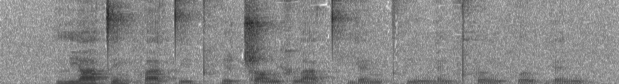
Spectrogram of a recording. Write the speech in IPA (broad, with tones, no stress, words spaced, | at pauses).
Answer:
ljä˥t̪i˨nfä˥˩ t̪i˨˩pʰi˥˩ʈ͡ʂɑ˧˥ŋʂwä˨˩ t̪ʰjɛ˧˥npʰi˨˩n̪ɥɛ˦npʰɤ˧˥ŋ fɤ˨˩pɥɛ˦n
